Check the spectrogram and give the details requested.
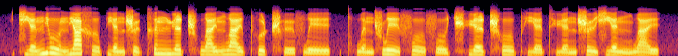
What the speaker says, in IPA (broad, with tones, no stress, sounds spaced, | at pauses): t͡ɕ j ɛ˨˦ n̪ j o˥˨ ʊ̯ n̪ j ä˦ x ɤ˨˦ p j ɛ˨˦ n ʂ ɻ̩˨˩ kʰ ə˦ n m ɥ ɛ˦ ʈ͡ʂʰ w a˦ ɪ̯ n̪ w a˥˨ ɪ̯ pʰ u˥˨ ʈ͡ʂʰ ɻ̩˨˦ f w e˨˩ ɪ̯ | kʰ w ə˨˩ n ʂ w e˥˨ ɪ̯ f o˥˨ ʊ̯ f o˨˩ ʊ̯ t͡ɕʰ ɥ ɛ˦ ʈ͡ʂʰ o˦ ʊ̯ pʰ j ɛ˨˦ t̪ʰ ɥ ɛ˨˦ n ʂ ɻ̩˥˨ ɕ j ɛ˥˨ n m w a˥˨ ɪ̯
